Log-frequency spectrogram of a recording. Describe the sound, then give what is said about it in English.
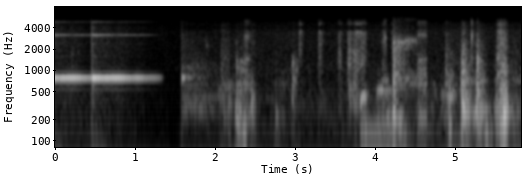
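An electronic notification chime, sounding as a participant joins a call, rings out clearly, a bright sustained tone lasting just over a second, then gives way to a person talking. “All the chimes, yes.”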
